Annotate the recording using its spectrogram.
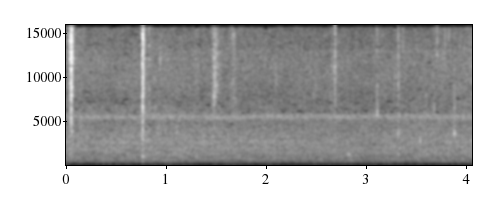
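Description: Steady rush of flowing river water, with two faint ticks in the first second.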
